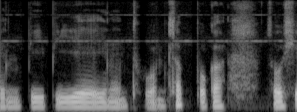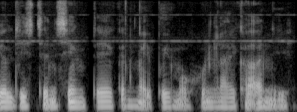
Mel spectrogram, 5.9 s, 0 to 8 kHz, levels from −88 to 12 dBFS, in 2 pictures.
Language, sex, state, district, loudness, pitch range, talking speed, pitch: Mizo, male, Mizoram, Aizawl, -21 LUFS, 90-100 Hz, 160 wpm, 95 Hz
